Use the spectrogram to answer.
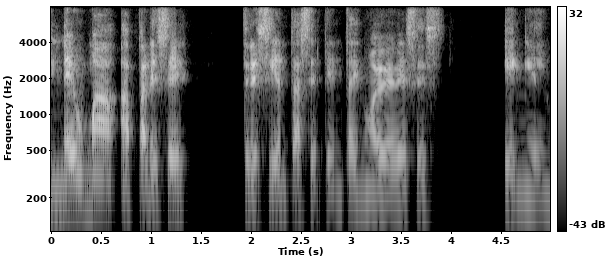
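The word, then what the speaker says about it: pneuma: Nuevo Testamento la palabra para espíritu es neuma neuma se escribe p n e u m a neuma y aparece 379 veces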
